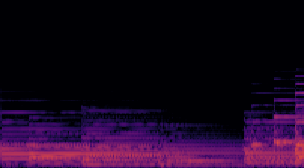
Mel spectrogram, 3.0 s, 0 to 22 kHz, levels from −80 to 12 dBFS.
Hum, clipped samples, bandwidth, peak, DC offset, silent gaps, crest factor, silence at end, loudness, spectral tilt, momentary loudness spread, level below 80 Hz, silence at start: none; under 0.1%; 4.2 kHz; -18 dBFS; under 0.1%; none; 18 dB; 0 s; -37 LUFS; -11 dB/octave; 8 LU; -66 dBFS; 0 s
